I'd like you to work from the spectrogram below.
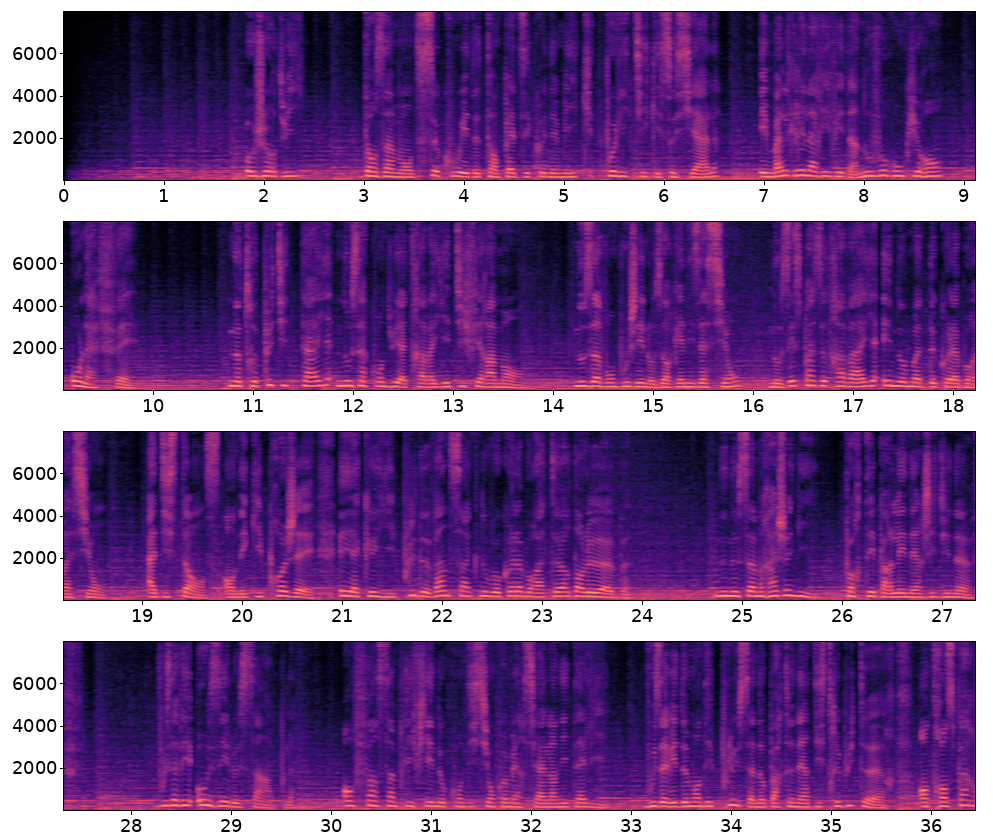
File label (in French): Admiratif souriant; EDGEWELL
